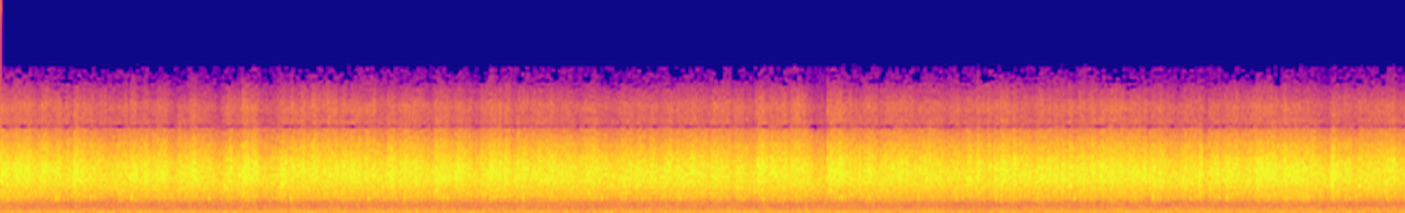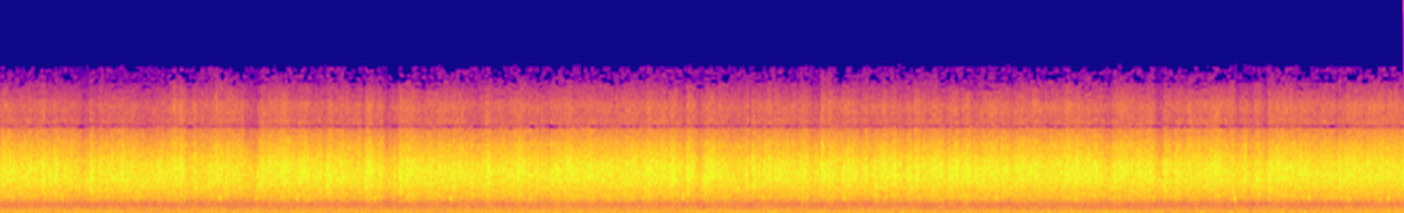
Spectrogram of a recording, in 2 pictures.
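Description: Heavy rain hitting a dump truck's cab and windshield as it drives through a storm: a loud, steady hiss, with the truck's engine faintly running underneath.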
